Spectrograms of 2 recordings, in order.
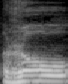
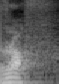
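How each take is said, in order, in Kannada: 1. ಈ ಪದ ದೀರ್ಘ o ಸ್ವರದಲ್ಲಿ ಕೊನೆಯಾಗುತ್ತದೆ. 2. ಈ ಪದ ಹ್ರಸ್ವ ಸ್ವರ ಮತ್ತು f ನಲ್ಲಿ ಕೊನೆಯಾಗುತ್ತದೆ. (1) "ರೋ ಅಂತ ಆಗೋದಿಲ್ಲ" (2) "ಇಟ್ಸ್ ರಫ್"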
